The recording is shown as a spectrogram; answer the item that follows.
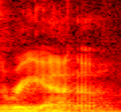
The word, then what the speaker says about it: Rihanna: she has said several times her name is Rihanna but anyway Def Jam Rockefeller had three people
